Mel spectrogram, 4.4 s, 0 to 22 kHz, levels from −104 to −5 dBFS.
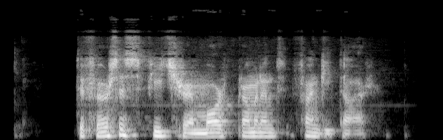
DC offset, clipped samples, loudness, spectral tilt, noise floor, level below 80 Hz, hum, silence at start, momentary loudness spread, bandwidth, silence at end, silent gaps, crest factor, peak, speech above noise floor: under 0.1%; under 0.1%; -17 LUFS; -6.5 dB/octave; -68 dBFS; -60 dBFS; none; 0.75 s; 11 LU; 7.8 kHz; 0.75 s; none; 16 dB; -4 dBFS; 51 dB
